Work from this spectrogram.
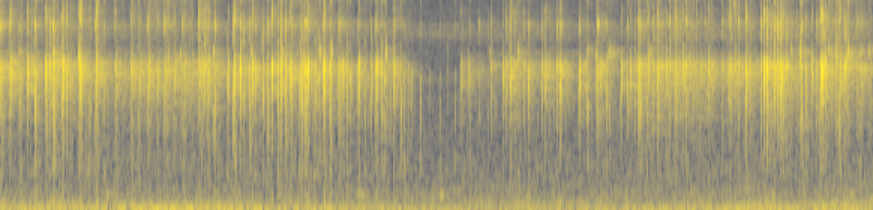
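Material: Plastic.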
